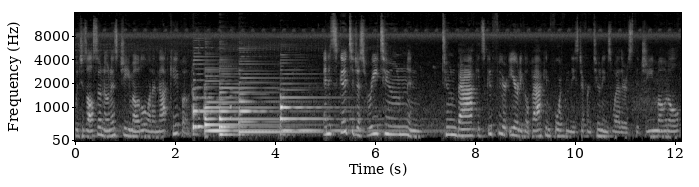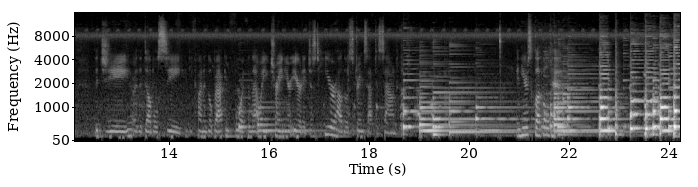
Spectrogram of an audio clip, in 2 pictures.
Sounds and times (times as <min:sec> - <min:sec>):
Speech: 0:00.0 - 0:02.3, 0:05.0 - 0:18.6, 0:20.9 - 0:21.8
Banjo: 0:02.3 - 0:07.0, 0:15.2 - 0:16.7, 0:17.5 - 0:24.2.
